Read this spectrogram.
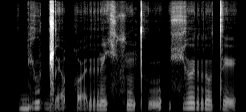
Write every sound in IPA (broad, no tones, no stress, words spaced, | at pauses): bʲuɡ͡ǁɛ̰qʷɛ̰ rɛ̃çsʷə̃t̪ʰṵ | çɵrote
